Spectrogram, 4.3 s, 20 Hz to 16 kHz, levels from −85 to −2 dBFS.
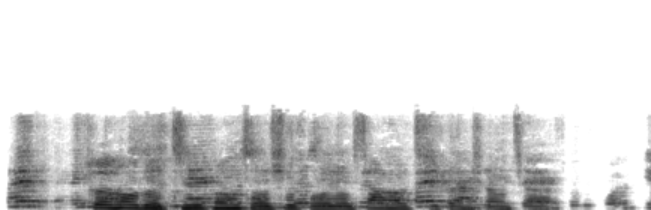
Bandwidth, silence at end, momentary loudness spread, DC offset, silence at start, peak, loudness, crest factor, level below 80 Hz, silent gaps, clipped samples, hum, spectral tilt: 7.6 kHz; 0.15 s; 13 LU; under 0.1%; 0.05 s; -2 dBFS; -15 LUFS; 14 dB; -56 dBFS; none; under 0.1%; none; -6 dB/octave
